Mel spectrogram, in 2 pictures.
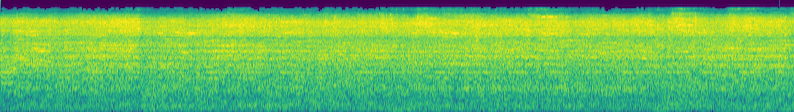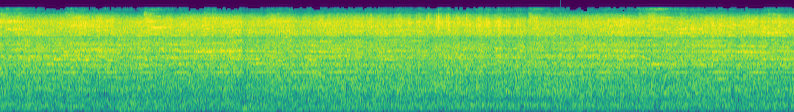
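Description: Freight train of enclosed autorack cars passing fast at close range: a steady, loud rumble and rattle of steel wheels on the rails.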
